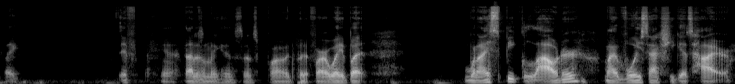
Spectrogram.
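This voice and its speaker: A man with a deep, raspy voice chatting casually on a livestream, relaxed and rambling, speaking very close to the microphone. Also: fast, dry recording. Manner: relaxed, rambling, heavy use of "like". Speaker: ASMR content creator on a livestream. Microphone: microphone held very close.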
